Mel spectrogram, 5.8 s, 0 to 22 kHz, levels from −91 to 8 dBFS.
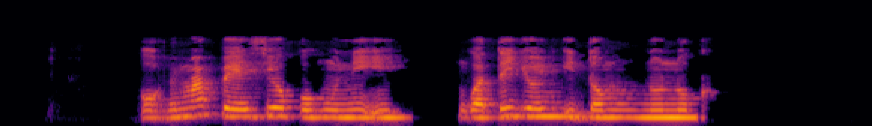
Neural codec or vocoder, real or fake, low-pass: none; real; 7.2 kHz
